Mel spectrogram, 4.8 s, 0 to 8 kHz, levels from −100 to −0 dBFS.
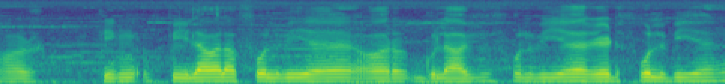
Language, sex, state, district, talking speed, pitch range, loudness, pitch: Hindi, male, Chandigarh, Chandigarh, 200 wpm, 120-130 Hz, -18 LUFS, 125 Hz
